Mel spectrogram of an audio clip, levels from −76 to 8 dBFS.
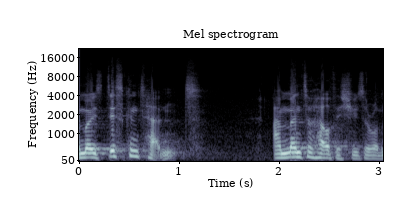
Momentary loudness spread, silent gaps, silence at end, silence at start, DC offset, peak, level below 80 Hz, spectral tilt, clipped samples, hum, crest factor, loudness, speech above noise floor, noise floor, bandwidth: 13 LU; none; 0 s; 0 s; under 0.1%; 0 dBFS; -58 dBFS; -7.5 dB/octave; under 0.1%; none; 14 dB; -15 LUFS; 39 dB; -53 dBFS; 9.6 kHz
